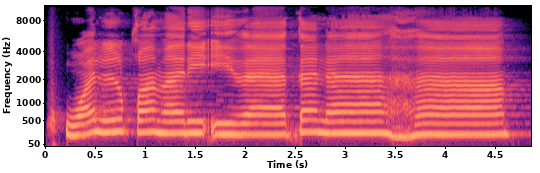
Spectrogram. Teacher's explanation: قاف حروف مستعلیہ میں سے ہے، قاف کو پر پڑھیں گے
